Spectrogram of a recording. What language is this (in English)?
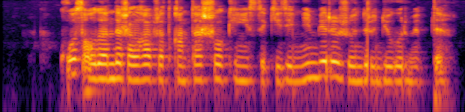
Kazakh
